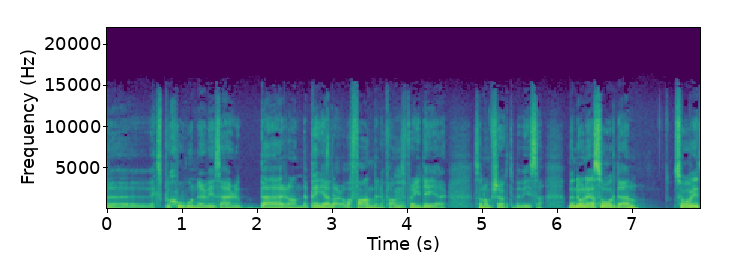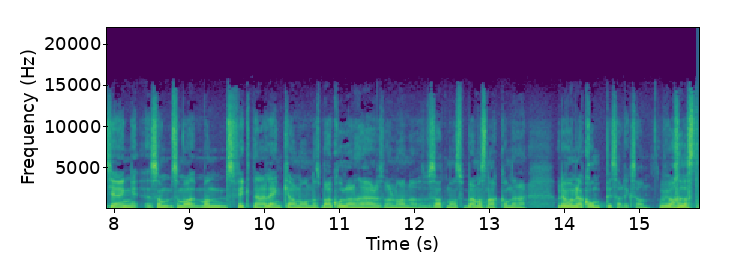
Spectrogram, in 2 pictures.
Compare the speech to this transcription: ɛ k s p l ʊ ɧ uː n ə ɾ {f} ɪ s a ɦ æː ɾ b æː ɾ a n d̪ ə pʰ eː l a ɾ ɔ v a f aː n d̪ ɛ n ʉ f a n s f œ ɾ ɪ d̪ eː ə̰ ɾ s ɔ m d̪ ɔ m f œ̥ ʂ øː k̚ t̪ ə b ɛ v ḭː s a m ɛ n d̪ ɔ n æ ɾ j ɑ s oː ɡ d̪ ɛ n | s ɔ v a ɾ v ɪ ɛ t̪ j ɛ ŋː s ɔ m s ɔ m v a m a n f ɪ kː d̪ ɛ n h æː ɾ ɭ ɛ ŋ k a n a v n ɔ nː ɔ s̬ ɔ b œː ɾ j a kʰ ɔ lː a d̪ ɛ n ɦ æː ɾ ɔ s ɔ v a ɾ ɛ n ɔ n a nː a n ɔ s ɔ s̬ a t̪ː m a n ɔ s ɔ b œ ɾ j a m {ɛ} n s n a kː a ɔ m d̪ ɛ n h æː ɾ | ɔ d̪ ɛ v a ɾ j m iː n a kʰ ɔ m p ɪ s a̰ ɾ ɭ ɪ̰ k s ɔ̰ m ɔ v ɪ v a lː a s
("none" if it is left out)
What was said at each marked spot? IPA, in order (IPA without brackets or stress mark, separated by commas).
v, a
